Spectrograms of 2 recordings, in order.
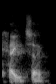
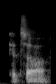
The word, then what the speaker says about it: Kattar: absolutely nothing you don't even know how to pronounce people's names that don't count because you call cater qatar maybe i'm doing them right i know we've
